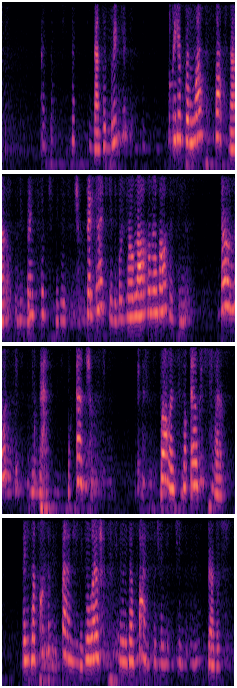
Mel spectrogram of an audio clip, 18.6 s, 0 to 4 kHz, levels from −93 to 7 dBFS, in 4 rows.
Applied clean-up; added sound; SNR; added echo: neural mask model DeepFilterNet 3.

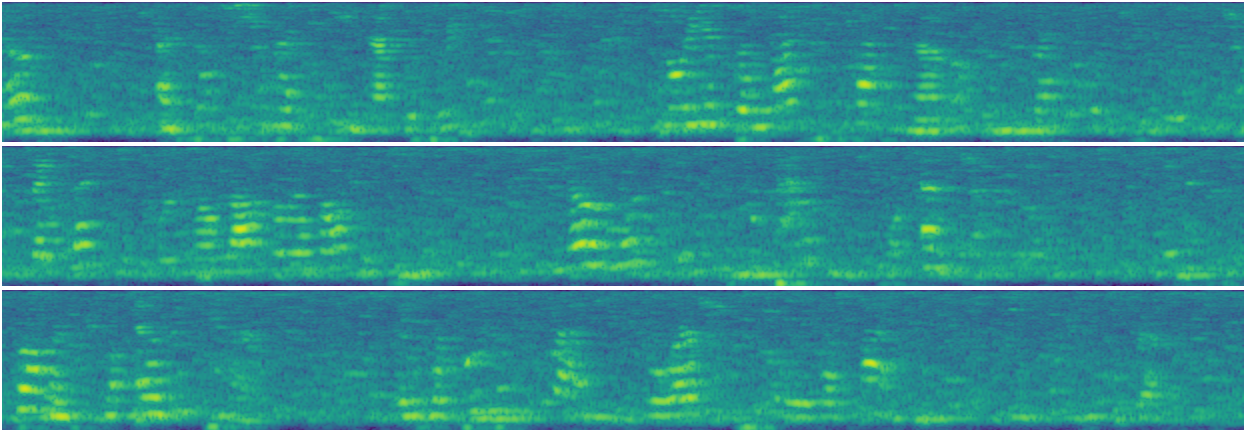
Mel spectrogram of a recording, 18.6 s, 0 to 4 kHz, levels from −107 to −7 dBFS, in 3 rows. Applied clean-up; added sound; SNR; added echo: classical method WPE with log-MMSE.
